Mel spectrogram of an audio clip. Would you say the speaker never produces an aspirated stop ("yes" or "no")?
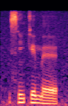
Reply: yes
